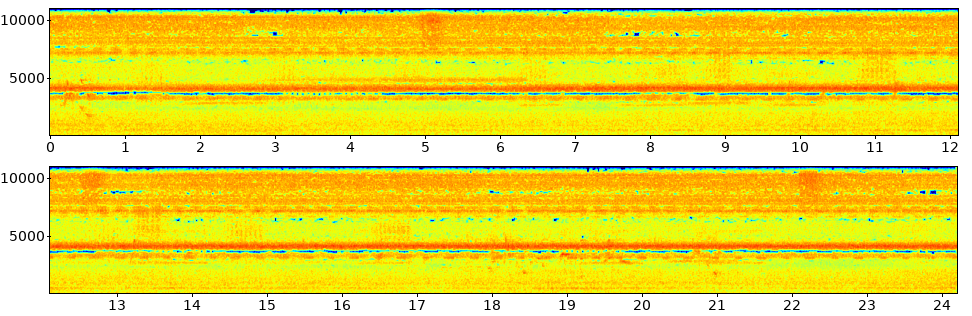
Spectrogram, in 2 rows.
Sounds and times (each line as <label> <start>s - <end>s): crickets 0.0s - 24.2s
